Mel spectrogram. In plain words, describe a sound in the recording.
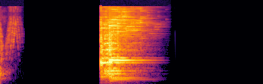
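A short victory jingle plays.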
